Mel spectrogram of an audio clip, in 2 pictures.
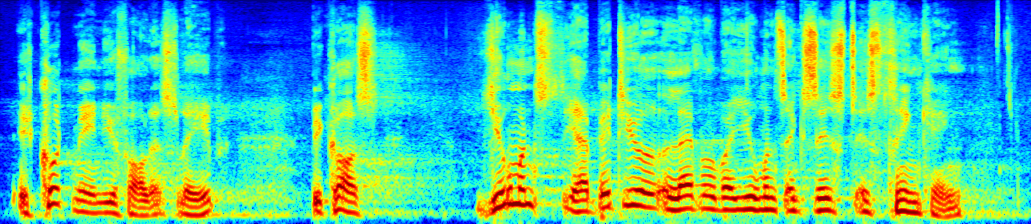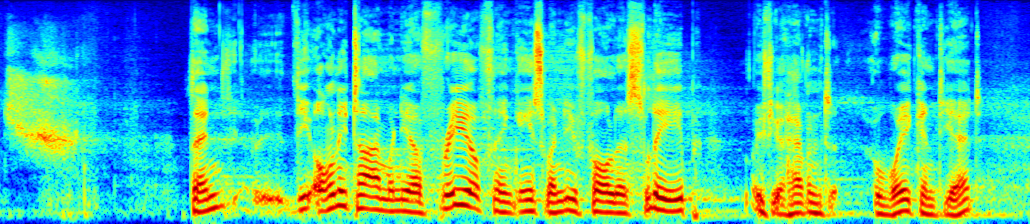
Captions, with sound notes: It could mean you fall asleep because humans, the habitual level where humans exist is thinking. (shushes) Then the only time when you are free of thinking is when you fall asleep, if you haven't awakened yet.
